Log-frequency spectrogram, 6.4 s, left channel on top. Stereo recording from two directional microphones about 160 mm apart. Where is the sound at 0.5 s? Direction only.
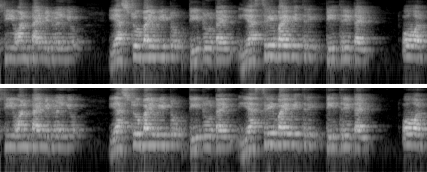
15° left (ahead or behind).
